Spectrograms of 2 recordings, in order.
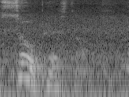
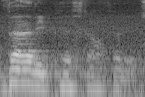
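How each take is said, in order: First: A slow unvoiced hiss of anger; real anger held down to a whisper. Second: Said in the usual way. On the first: Real, not acted. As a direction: drag it out in a breathless whisper.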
